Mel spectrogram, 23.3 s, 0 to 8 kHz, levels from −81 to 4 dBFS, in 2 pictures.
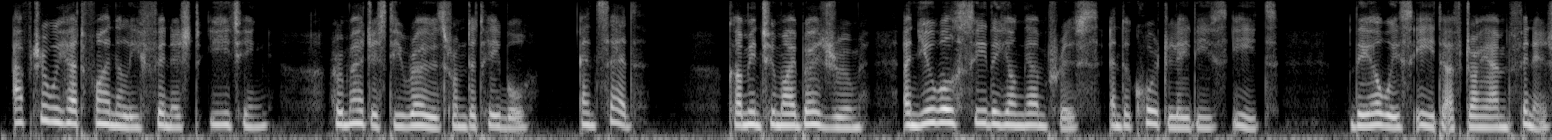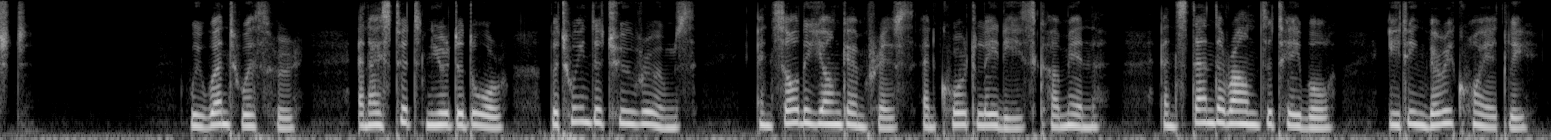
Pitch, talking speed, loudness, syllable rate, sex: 210 Hz, 180 wpm, -19 LUFS, 5.3 syllables/s, female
